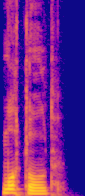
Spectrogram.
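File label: "mottled", English; oxford api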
